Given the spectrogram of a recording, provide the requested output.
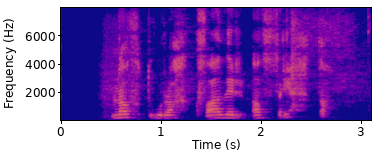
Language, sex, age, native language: Icelandic, male, 18-19, Icelandic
